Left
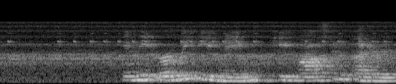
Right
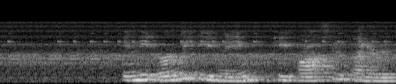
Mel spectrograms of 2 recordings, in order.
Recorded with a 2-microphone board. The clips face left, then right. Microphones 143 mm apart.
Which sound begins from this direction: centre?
A woman speaking, at 1.2 s.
